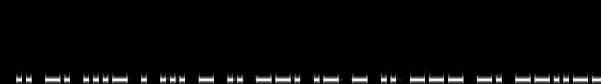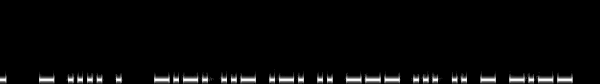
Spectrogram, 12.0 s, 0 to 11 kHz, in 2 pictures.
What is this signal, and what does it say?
Morse code, heard as a keyed tone, about 25 wpm, 600 Hz. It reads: INVESTIGATION, THE CURIOSITY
